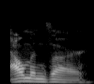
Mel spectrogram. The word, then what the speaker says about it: Almanzar: um oh i don't know if i can pronounce this bill callus alma almanzar cardi b's name that's how it's pronounced that's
